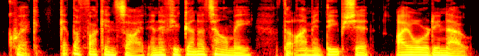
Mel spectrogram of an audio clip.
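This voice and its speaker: A man voicing a stressed young man who snaps in exasperated, sharp outbursts. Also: low voice, brisk, no room sound, clean studio sound.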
